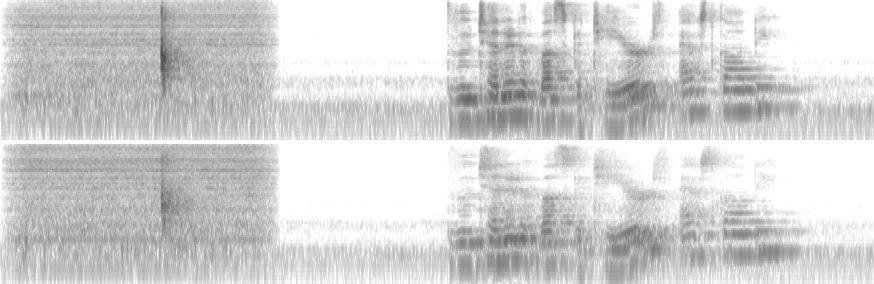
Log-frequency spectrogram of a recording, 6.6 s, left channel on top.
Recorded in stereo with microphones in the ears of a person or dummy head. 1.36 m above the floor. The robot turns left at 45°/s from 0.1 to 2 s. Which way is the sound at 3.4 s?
55° left (ahead or behind).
